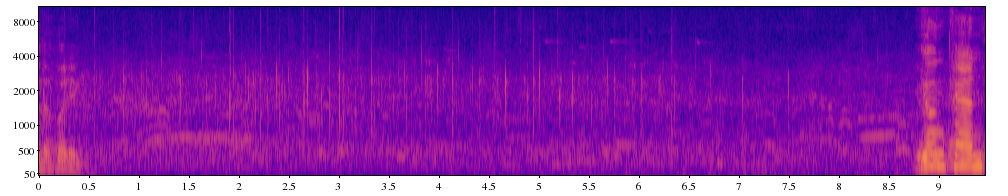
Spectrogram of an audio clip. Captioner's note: applause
